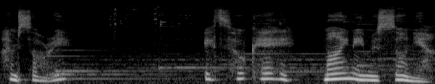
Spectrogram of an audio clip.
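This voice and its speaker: An actress playing a gentle, wise and playful queen in a fantasy game cutscene, with a motherly, gracious manner. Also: mid-range voice, lively intonation, takes it slowly, faint music behind. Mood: soothing.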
